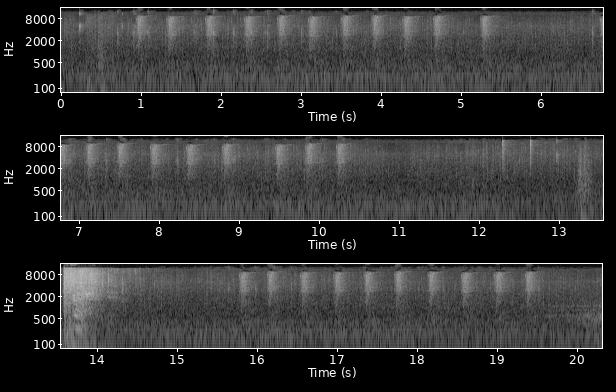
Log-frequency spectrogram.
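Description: Armored footsteps clank steadily on stone.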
